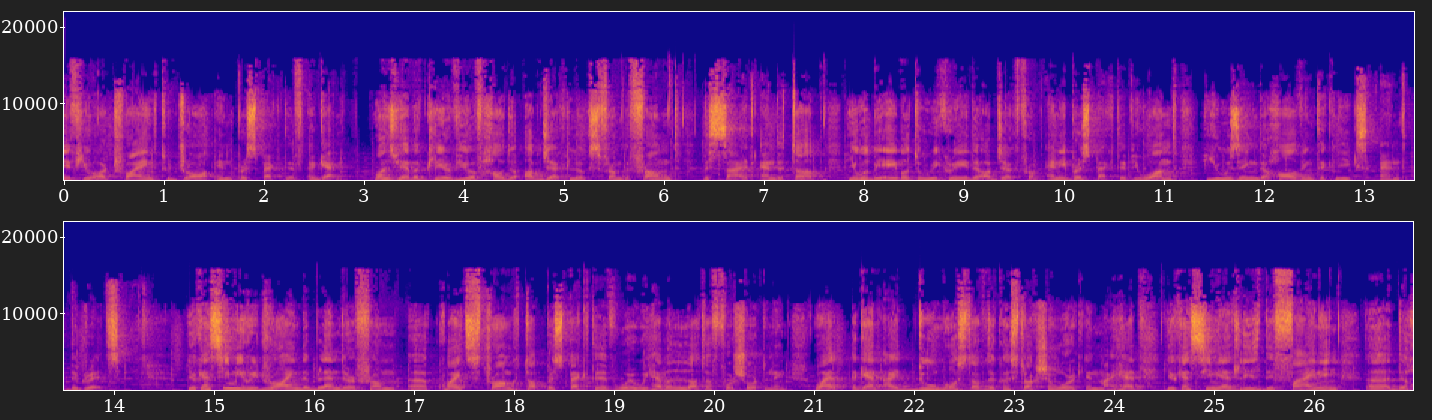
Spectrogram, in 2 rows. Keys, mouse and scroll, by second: 0.0 space, 0.6 space, 1.3 space, 4.1 space, 12.1 space.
